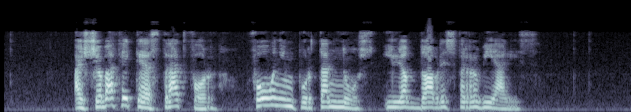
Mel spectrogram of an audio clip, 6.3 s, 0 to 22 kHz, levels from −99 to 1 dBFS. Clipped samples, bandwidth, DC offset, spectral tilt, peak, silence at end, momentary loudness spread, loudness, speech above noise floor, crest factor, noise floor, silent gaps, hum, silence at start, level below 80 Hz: under 0.1%; 7.4 kHz; under 0.1%; -5 dB/octave; -2 dBFS; 1.1 s; 9 LU; -17 LUFS; 43 dB; 16 dB; -59 dBFS; none; none; 0.75 s; -56 dBFS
